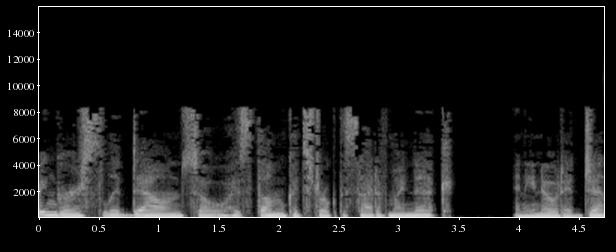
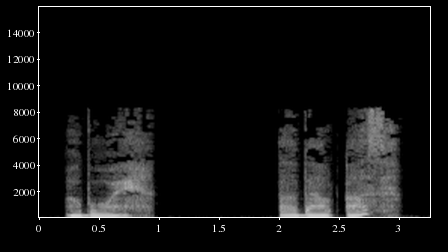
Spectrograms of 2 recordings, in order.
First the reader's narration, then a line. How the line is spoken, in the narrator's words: I asked hesitantly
